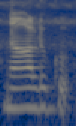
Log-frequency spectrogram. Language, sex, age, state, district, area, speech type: Telugu, female, 30-45, Telangana, Peddapalli, rural, read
